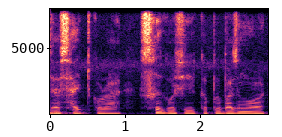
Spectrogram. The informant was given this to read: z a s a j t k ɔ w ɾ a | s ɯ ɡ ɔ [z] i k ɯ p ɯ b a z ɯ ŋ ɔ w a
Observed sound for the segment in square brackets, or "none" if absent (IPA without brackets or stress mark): s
